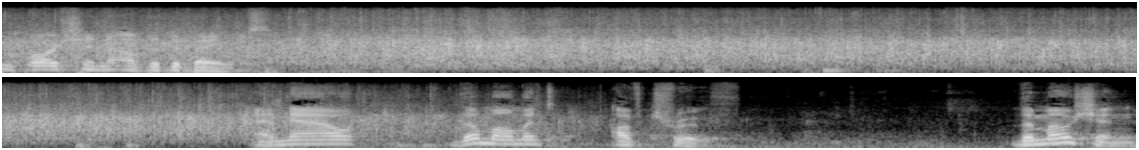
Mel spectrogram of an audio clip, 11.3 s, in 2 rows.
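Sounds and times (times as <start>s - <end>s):
audience applause: 0.0s - 9.0s
speech: 0.1s - 1.5s, 6.9s - 9.4s, 10.7s - 11.3s.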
